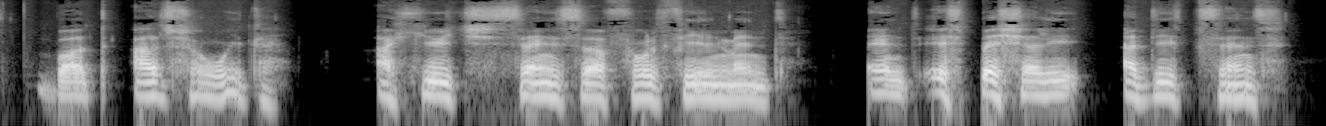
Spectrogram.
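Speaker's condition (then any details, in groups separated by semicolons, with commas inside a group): ALS; voice severely damaged, hard to understand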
